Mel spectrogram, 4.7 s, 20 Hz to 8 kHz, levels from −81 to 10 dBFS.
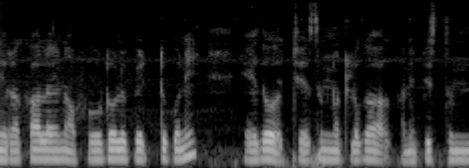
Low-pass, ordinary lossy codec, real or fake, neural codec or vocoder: none; none; real; none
